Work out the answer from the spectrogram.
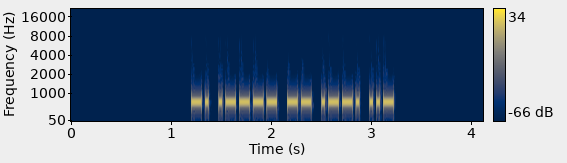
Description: Morse code, heard as a keyed tone, about 36 wpm, 700 Hz. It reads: N1MPU
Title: USA Call Signs - 5 Characters - 2x Character Spacing - 35wpm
